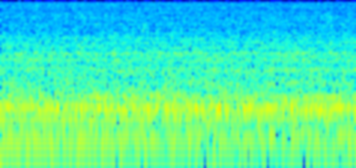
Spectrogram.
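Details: Wheel with a motor-driven cone contacting a large flywheel, speed set by a foot pedal that tilts the motor; top bearing replaced after being floppy and noisy; steady, even motor hum with no rattle or grinding; normal running.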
